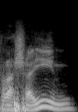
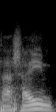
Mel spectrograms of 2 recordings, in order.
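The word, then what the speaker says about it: רשעים: tres clases de personas los raya INS los rayaín Perdón bien pronunciado Esto es injustos estas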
